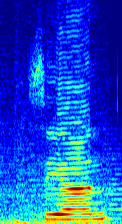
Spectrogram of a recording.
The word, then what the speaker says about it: Sian: Okay, so Sian, am I saying it right? Yes, I'm Sian.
